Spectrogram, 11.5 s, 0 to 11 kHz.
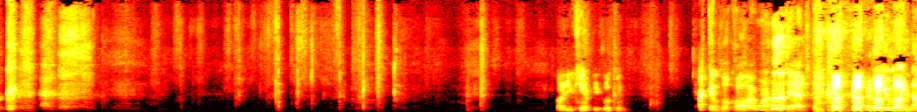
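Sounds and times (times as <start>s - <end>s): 
playing cards being shuffled during a card game: 1.9s - 6.6s
speech: 7.0s - 8.0s, 8.9s - 11.4s
laughter: 10.1s - 11.4s.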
